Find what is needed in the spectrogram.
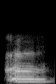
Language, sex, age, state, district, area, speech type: Tamil, male, 18-30, Tamil Nadu, Erode, urban, conversation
